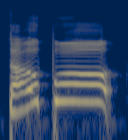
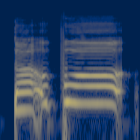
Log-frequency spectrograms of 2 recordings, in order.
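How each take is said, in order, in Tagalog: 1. Pinilit ang boses, parang lalaki ang pagkakasabi nito. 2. Pinilit ang boses, parang lalaki ang pagkakasabi nito.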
